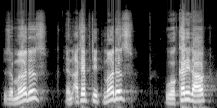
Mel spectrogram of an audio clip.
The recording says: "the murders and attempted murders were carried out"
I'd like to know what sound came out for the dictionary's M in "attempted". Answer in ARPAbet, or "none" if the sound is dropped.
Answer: none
